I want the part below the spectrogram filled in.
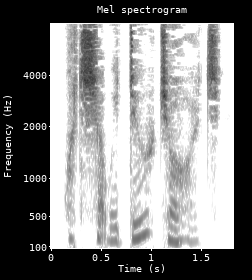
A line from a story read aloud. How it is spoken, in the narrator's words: said Eliza faintly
